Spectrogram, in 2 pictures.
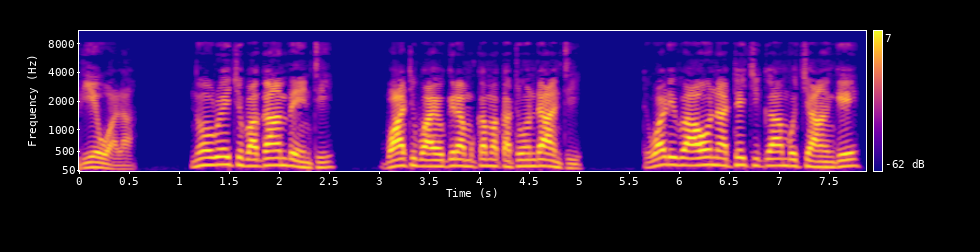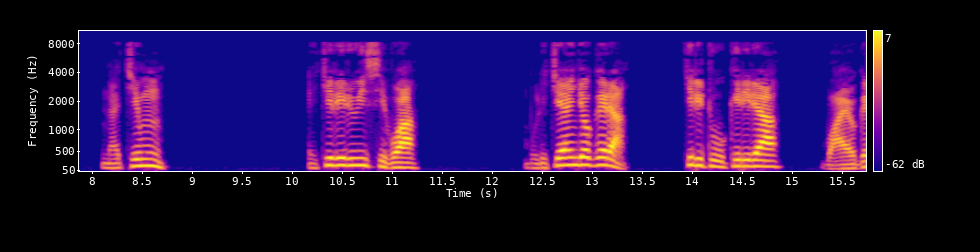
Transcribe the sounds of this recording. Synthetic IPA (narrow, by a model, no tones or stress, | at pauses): ɾjeːwa̰la̰ | no̞ːlwe̞ːco̞βaɡaːmbe̞ːnti | βwaːtiβwaːjo̞ɡe̞ɾamukamakato̞ːndaːnti | te̞waliβawo̞nate̞ːciɡaːmbo̞caːŋɡe̞ | nacimu | e̞ciɾiɾwisiβwa | βulice̞ːɲɟo̞ɡe̞ɾa̰ | ciɾituːkiɾiɾa | βwa̰ːjo̞ɡe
